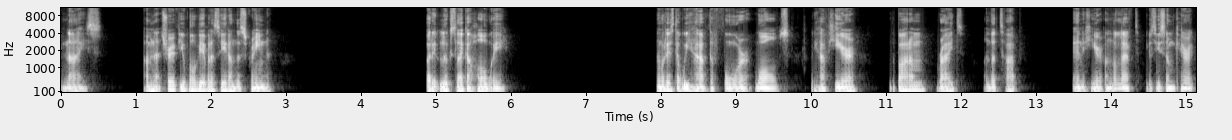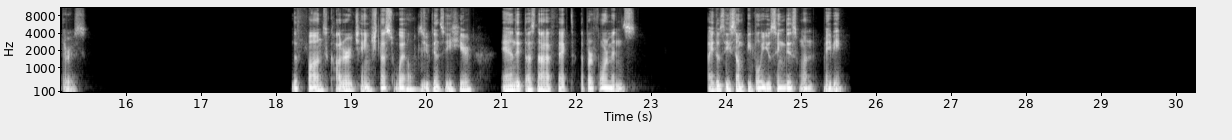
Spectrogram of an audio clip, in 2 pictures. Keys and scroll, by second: 19.8-24.2 typing, 25.4-26.1 typing.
